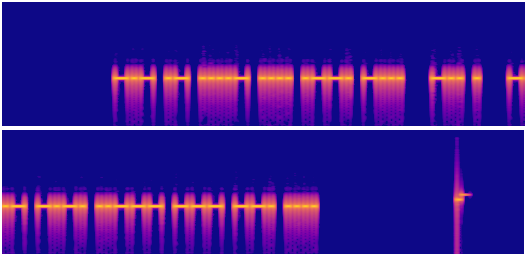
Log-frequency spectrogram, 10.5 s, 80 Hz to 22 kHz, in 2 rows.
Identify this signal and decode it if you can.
Morse code, heard as a keyed tone, about 28 wpm, 700 Hz. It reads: KA4HPB DE KC2OGH
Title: USA Callsign DE Callsign 28wpm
